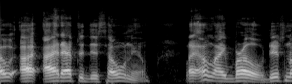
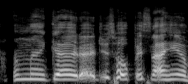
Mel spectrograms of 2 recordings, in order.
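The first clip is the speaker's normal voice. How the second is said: mock crying, higher pitch; 8 semitones higher than usual. Retelling what she said while crying about him: imitating someone crying. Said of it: "she's over there crying about him".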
